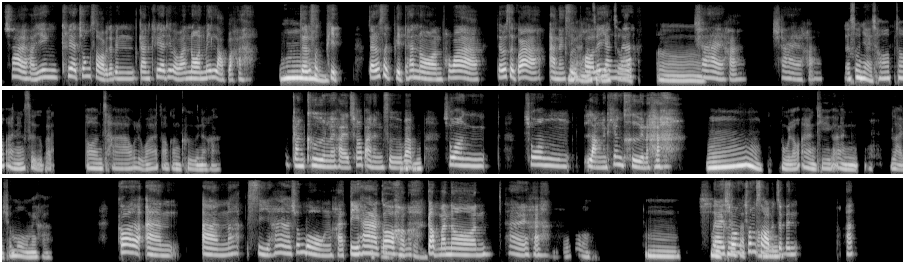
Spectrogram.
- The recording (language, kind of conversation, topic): Thai, unstructured, เวลารู้สึกเครียด คุณมักทำอะไรเพื่อผ่อนคลาย?
- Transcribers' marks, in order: tapping; laughing while speaking: "ค่ะ"; other background noise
